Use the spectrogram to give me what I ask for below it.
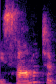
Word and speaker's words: Samatha: Not required, you can do whatever you want, but this is a wonderful ancient practice, and it's spelled S-A-M-A-T-H-A, pronounced Samatha. And the word Samatha is a Pali word, which was the language that the Buddhist teachings were recorded in.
